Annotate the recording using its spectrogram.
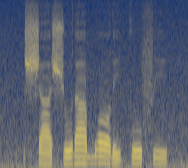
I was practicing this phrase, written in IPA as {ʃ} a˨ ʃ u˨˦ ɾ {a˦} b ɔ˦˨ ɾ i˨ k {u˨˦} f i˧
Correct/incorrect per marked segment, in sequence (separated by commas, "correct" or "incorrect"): correct, correct, correct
